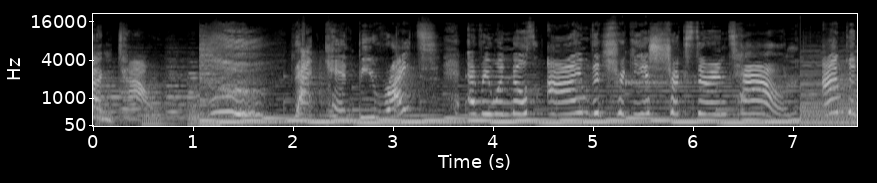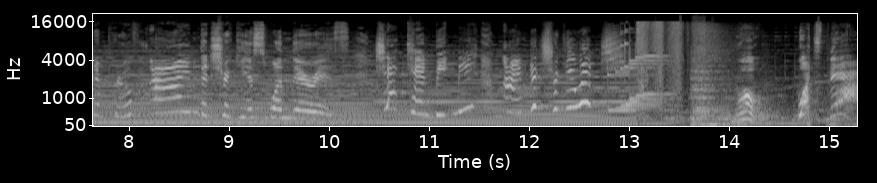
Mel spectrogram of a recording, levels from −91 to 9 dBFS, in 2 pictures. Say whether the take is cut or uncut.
cut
